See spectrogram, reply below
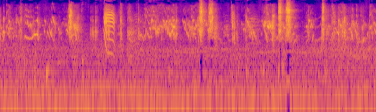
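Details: Pet budgerigars during a bath give scratchy squawks and a sharp descending whistle among fast twittering chatter, with sudden loud chirps toward the end.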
